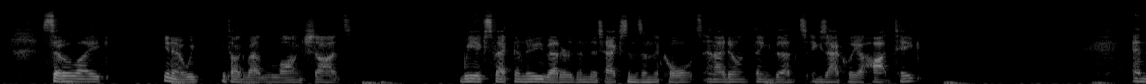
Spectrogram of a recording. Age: 20-39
